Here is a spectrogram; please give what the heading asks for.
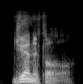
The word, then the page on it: genital: British English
